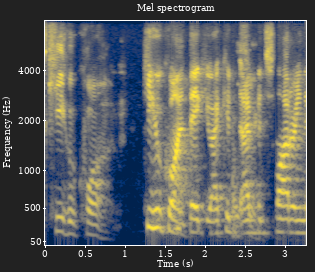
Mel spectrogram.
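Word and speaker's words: Ke Huy Quan: And I don't know how to pronounce his name. Can somebody help me with that? I think it's Ki-Hu Kwan. Ki-Hu Kwan, thank you.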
